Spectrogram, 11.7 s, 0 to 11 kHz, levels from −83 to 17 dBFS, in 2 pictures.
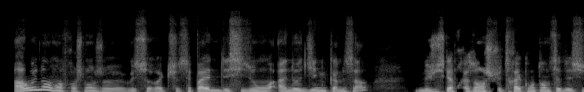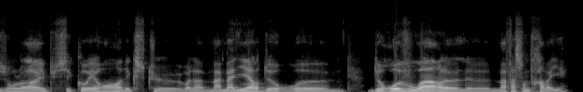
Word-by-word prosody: Ah 205 Hz, -, +5 dB
oui, 290 Hz, +4 st, +1 dB
non 325 Hz, -2 st, 0 dB
non. 200 Hz, -6 st, -1 dB
Franchement, 180 Hz, +1 st, -6 dB
je 120 Hz, -3 st, -7 dB
oui, 110 Hz, -, -7 dB
c'est 125 Hz, -10 st, -6 dB
vrai 115 Hz, +2 st, -4 dB
que 120 Hz, -3 st, -10 dB
c'est -, -, -9 dB
pas 125 Hz, 0 st, +3 dB
une 120 Hz, -1 st, -3 dB
décision 125 Hz, +2 st, -3 dB
anodine 135 Hz, +7 st, -2 dB
comme 150 Hz, -3 st, -3 dB
ça, -, -, -7 dB, 0.5 s
mais 125 Hz, 0 st, -4 dB
jusqu'à 115 Hz, 0 st, 0 dB
présent, 145 Hz, +7 st, -2 dB
je 165 Hz, -, -1 dB
suis -, -, -9 dB
très 150 Hz, 0 st, +1 dB
content 145 Hz, -2 st, -3 dB
de 140 Hz, -, -5 dB
cette 135 Hz, -, -2 dB
décision-là, 120 Hz, 0 st, -1 dB
et 155 Hz, -, -3 dB
puis, -, -, -15 dB
c'est 115 Hz, -, -7 dB
cohérent 125 Hz, +1 st, +1 dB
avec 115 Hz, -3 st, -3 dB
ce -, -, -7 dB
que 115 Hz, -3 st, -6 dB
voilà, 105 Hz, -1 st, -3 dB
ma 110 Hz, +1 st, -3 dB
manière 130 Hz, +2 st, +4 dB
de 125 Hz, 0 st, 0 dB
rem 115 Hz, 0 st, -1 dB, 0.3 s
de 130 Hz, +2 st, -2 dB
revoir, 150 Hz, +3 st, +8 dB
heu, 125 Hz, -2 st, +4 dB
le 115 Hz, -1 st, -5 dB
ma 115 Hz, +1 st, -3 dB
façon 135 Hz, +2 st, -3 dB
de 135 Hz, -, -3 dB
travailler. 105 Hz, -5 st, -4 dB
125 Hz, 240 wpm, -25 LUFS, 115-140 Hz, 0.5 s, revoir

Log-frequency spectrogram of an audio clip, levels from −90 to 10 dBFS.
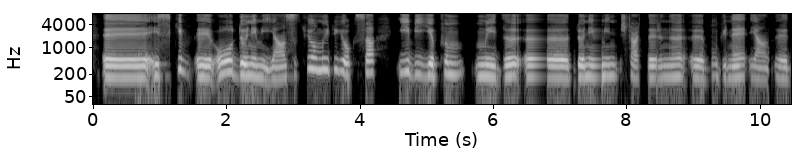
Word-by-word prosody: Eee, 165 Hz, 0 st, +5 dB, 0.2 s
eski, 185 Hz, +8 st, +3 dB, 0.2 s
eee, 165 Hz, -1 st, +3 dB
o 215 Hz, -3 st, +3 dB
dönemi 180 Hz, -4 st, +3 dB
yansıtıyor 165 Hz, -, -2 dB
muydu, 260 Hz, 0 st, -1 dB
yoksa 220 Hz, -1 st, -1 dB, 0.3 s
iyi 225 Hz, -2 st, -3 dB
bir 195 Hz, -1 st, -7 dB
yapım 190 Hz, +4 st, -1 dB
mıydı, 175 Hz, 0 st, +1 dB
eee, 165 Hz, -2 st, +2 dB
dönemin 170 Hz, +1 st, -2 dB
şartlarını, 165 Hz, +1 st, -5 dB
eee, 160 Hz, -2 st, -1 dB
bugüne 165 Hz, -1 st, -5 dB
yan 150 Hz, -3 st, -8 dB
eee, 150 Hz, -3 st, -5 dB
170 Hz, 110 wpm, -21 LUFS, 165-190 Hz, 0.3 s, Eee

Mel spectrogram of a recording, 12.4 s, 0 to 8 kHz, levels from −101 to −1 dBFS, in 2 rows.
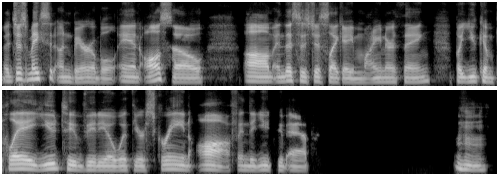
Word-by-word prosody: It 115 Hz, -, -5 dB
just 165 Hz, +4 st, +2 dB
makes 165 Hz, +1 st, +3 dB
it -, -, -4 dB
unbearable, 100 Hz, -4 st, -4 dB
and, 115 Hz, -3 st, 0 dB
also, 100 Hz, -9 st, +2 dB, 0.5 s
um, 115 Hz, -2 st, +5 dB
and 110 Hz, +2 st, -4 dB
this 130 Hz, -1 st, +2 dB
is 115 Hz, -2 st, -2 dB
just, 110 Hz, -4 st, -2 dB
like, -, -, +1 dB
a 95 Hz, -1 st, 0 dB
minor 95 Hz, +4 st, -5 dB
thing, 105 Hz, +5 st, -4 dB, 0.3 s
but 110 Hz, -3 st, 0 dB
you 115 Hz, +2 st, -1 dB
can 110 Hz, -3 st, -1 dB
play 125 Hz, +1 st, +5 dB
YouTube 120 Hz, -2 st, 0 dB
video 100 Hz, -2 st, -1 dB
with 95 Hz, +1 st, -3 dB
your 95 Hz, -2 st, -4 dB
screen 115 Hz, -3 st, -2 dB
off 115 Hz, -2 st, +3 dB
in 100 Hz, -1 st, -7 dB
the 95 Hz, -1 st, -3 dB
YouTube 100 Hz, -1 st, -7 dB, 0.2 s
app. -, -, -10 dB, 1.8 s
Mhm. 100 Hz, -6 st, -5 dB
105 Hz, 150 wpm, -26 LUFS, 100-120 Hz, 1.8 s, um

